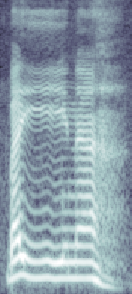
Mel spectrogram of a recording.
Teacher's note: Tidak ada yang sulit sepintas di sini, hanya melafalkan ta marbutoh di akhir ayat ini harus diposisikan menjadi ha, ya, ha besar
